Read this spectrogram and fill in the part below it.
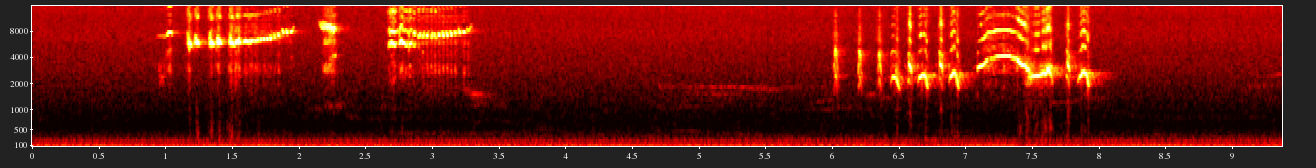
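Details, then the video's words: Ngeplong-style song of an orange-headed thrush, a lure recording meant to set other birds singing: high thin rising whistles and clicks early on, then a quick run of warbled, looping notes after a pause, with a low background rumble. "Anis merah ngeplong, Pancingan Anis merah di jamin teler"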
